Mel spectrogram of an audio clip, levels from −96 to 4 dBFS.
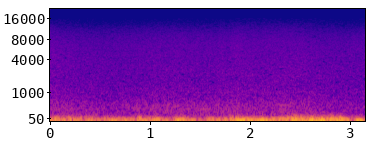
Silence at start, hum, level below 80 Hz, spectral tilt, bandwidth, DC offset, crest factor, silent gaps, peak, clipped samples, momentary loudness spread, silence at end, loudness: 0 s; none; -26 dBFS; -6 dB/octave; 6 kHz; under 0.1%; 14 dB; none; -10 dBFS; under 0.1%; 10 LU; 0 s; -35 LUFS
